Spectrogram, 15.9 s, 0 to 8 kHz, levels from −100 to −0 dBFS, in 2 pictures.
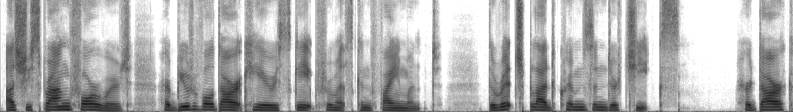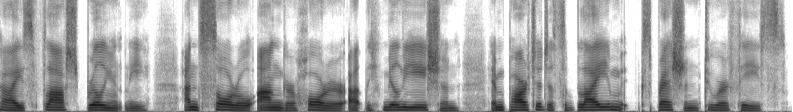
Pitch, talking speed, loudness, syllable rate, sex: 175 Hz, 140 wpm, -19 LUFS, 4.6 syllables/s, female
